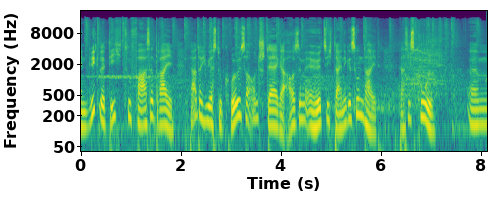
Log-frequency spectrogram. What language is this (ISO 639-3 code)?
deu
